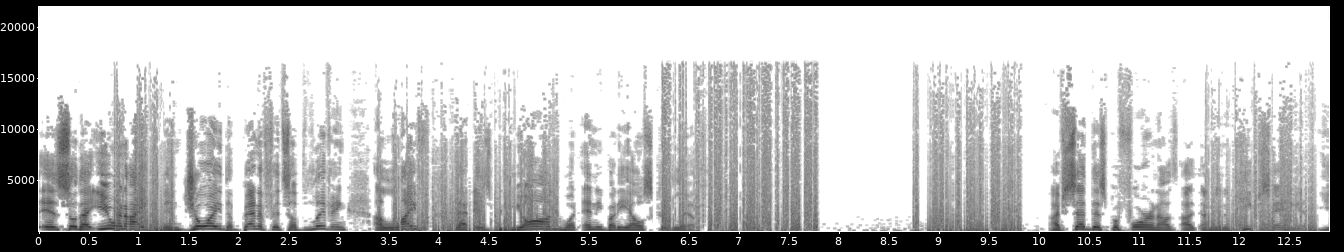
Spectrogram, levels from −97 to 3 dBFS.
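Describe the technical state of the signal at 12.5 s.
At 12.5 s the signal carries loose connector crackle, part of a burst running from 11.67 s to 12.77 s. A worn or dirty contact is making and breaking rapidly, chopping the signal in and out, and any DC present on the line turns each break into a pop. The result is an irregular, scratchy crackle laid over the speech, uneven in spacing and level rather than a steady tone or hum.

Overdone noise removal is also active at this point, as it is across the whole clip. The noise reduction is set too aggressively, so individual frequency bands near its noise estimate are pulled far down or switched off, and quieter components of the speech are removed along with the noise. The background drops and breaks up into twinkling, chirpy specks.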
